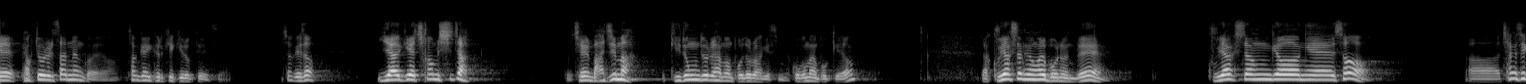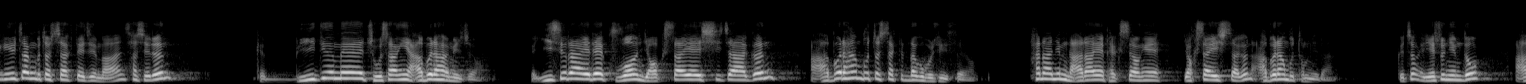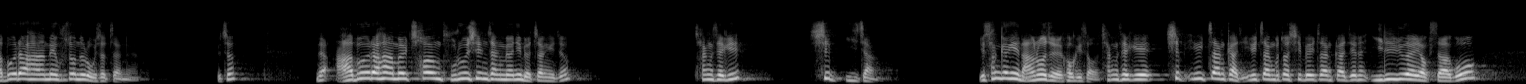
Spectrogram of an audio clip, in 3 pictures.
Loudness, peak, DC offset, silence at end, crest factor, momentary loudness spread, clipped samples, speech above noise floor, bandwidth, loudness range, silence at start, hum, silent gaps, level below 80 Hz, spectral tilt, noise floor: -20 LUFS; -2 dBFS; under 0.1%; 0.45 s; 18 dB; 15 LU; under 0.1%; 60 dB; 8 kHz; 6 LU; 0 s; none; none; under -90 dBFS; -6.5 dB/octave; -79 dBFS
